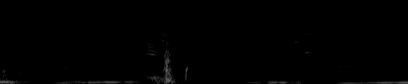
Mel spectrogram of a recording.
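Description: A wooden chest lid thuds shut.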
